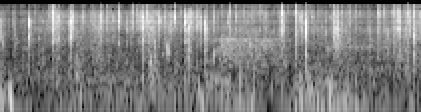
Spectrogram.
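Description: Burning camper-trailer wreckage crackling, with irregular snaps and pops over a faint background hiss.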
